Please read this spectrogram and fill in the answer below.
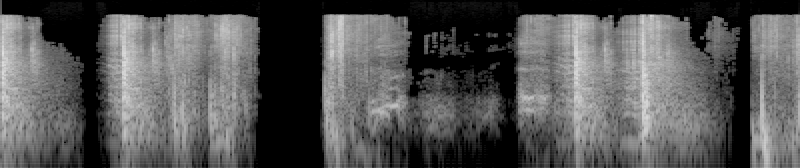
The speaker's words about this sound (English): Oh, there's another cell door, cage door.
